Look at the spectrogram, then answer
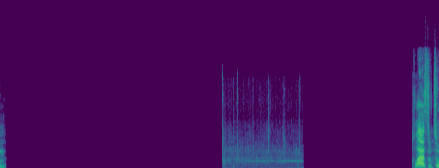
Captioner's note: applause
